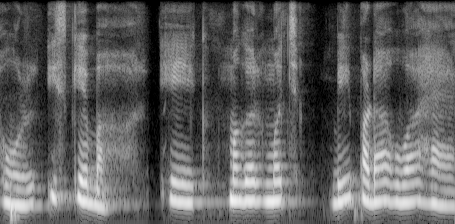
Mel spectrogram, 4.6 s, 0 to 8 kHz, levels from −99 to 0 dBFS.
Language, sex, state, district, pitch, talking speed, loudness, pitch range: Hindi, female, Uttar Pradesh, Saharanpur, 200 Hz, 120 wpm, -16 LUFS, 180-210 Hz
